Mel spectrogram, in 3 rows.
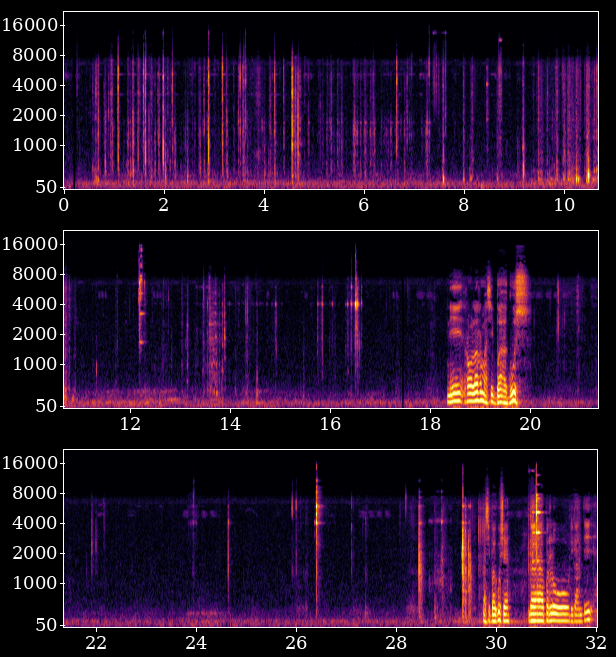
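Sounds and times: metallic clicks and rattles: 0:00.5 - 0:08.8, 0:12.2 - 0:16.7.

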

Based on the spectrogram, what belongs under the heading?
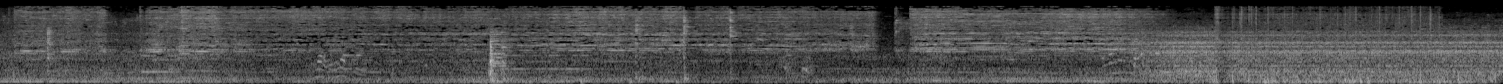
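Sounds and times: workshop hiss and hum: 0:00.0 - 0:15.0
metal clanks and knocks: 0:04.9 - 0:05.3.

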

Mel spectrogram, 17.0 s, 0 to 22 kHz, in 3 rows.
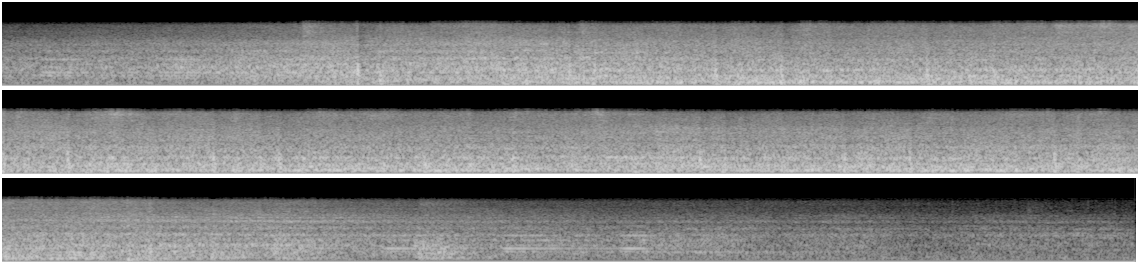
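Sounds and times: train wheels clattering on rails: 0:01.5 - 0:13.7.

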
